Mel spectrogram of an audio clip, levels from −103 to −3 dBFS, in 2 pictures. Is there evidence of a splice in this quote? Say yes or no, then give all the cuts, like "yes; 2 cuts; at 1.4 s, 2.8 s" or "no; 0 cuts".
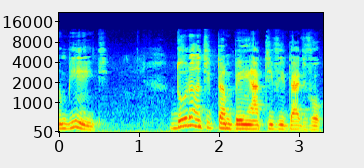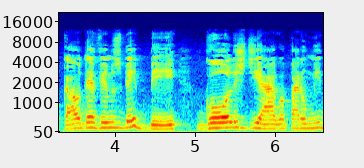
no; 0 cuts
